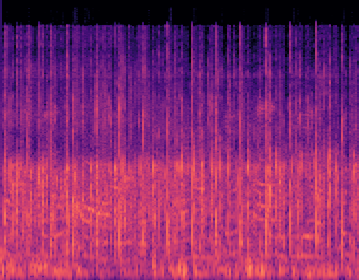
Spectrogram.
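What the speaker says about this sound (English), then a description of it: "you guys, give yourselves a big round of applause" Students at the FPS school event applaud, with brisk, dense clapping running through the moment and voices mingling in the crowd noise.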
